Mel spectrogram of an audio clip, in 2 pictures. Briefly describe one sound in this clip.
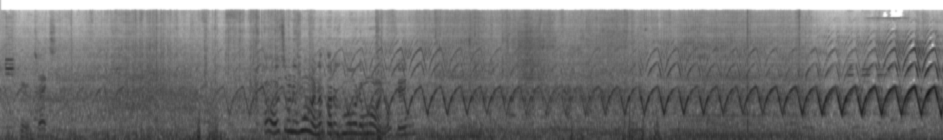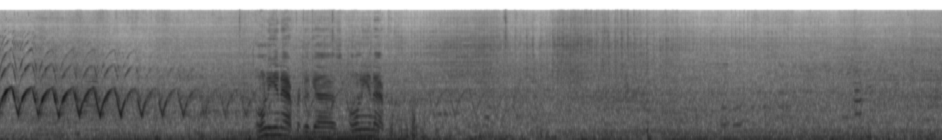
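Traffic rumbles along a busy street outdoors.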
